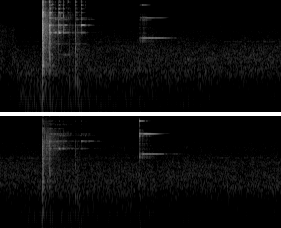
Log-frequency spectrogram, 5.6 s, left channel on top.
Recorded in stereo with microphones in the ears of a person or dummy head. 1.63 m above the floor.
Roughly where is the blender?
I don't hear a blender.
